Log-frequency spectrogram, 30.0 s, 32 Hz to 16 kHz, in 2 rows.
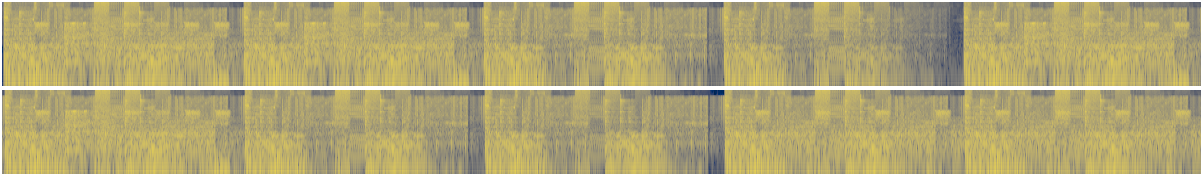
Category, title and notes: Music > Multiple instruments
Short Track #3015 (Industraumatic)
Soundtrack, Sci-fi, Industrial, Ambient, Cyberpunk, Horror, Noise, Games, Underground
